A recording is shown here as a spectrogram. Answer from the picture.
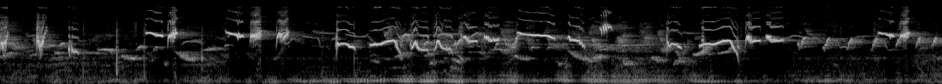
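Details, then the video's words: Oriental magpie-robin in gacor singing, the vigorous song used to stimulate a lazy bird. It is a rich, varied run of whistles, sharp upslurs and chattering notes, nearly continuous, with faint low rumble beneath. "hitungan detik merangsang Kacer malas bunyi langsung gacor"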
